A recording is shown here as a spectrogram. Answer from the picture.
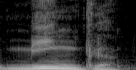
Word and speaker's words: minga: Y usted ha dicho y ha pronunciado como, discúlpeme, yo creo que debe pronunciarse, minga.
